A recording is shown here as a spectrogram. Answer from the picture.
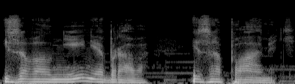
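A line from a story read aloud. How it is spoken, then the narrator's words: Affectionate. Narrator (Russian): Ласково сказала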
